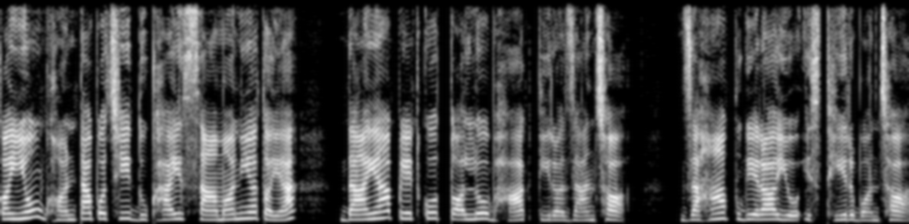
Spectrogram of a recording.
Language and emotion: Nepali, neutral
